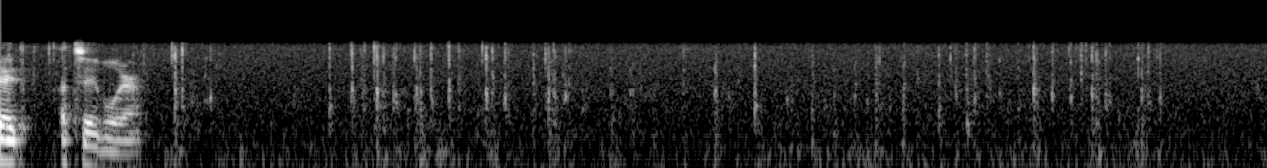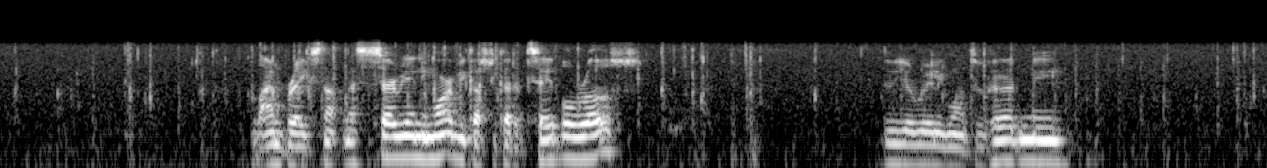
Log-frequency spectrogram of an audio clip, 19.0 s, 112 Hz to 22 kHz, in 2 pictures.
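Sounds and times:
low steady hum: 0:00.0 - 0:19.0
typing on keyboard: 0:01.3 - 0:01.6, 0:02.4 - 0:04.7, 0:05.3 - 0:08.8, 0:09.9 - 0:15.7, 0:16.4 - 0:19.0.

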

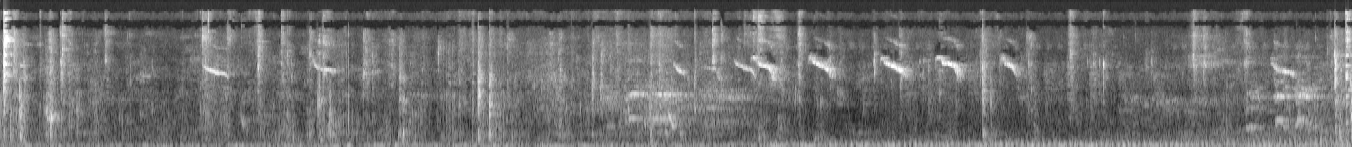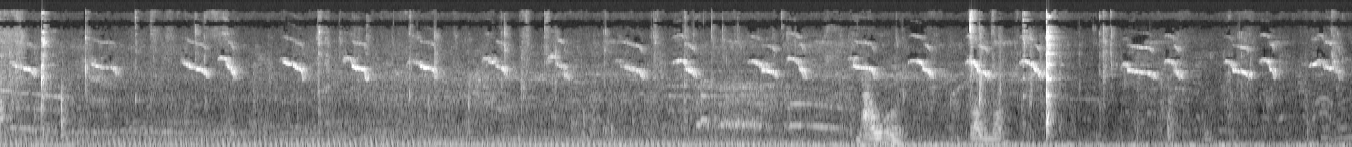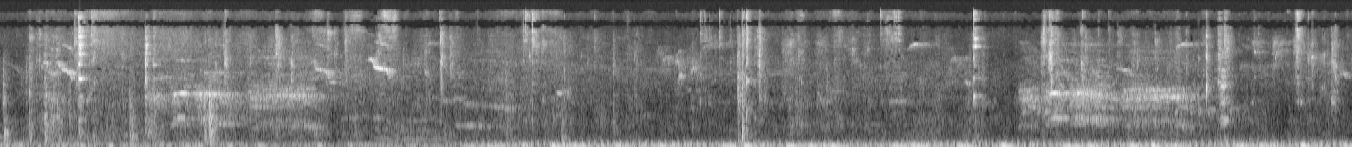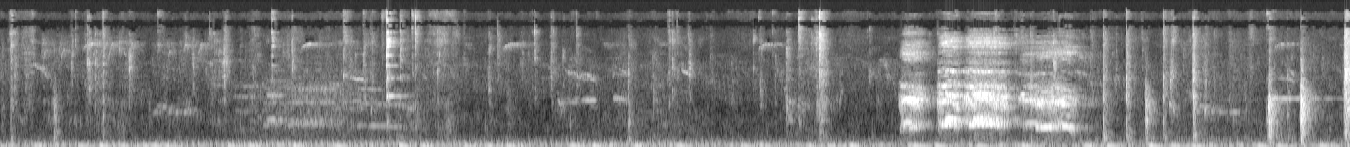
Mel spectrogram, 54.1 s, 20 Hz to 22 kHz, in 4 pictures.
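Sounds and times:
rooster crowing: 0:49.6 - 0:51.5.

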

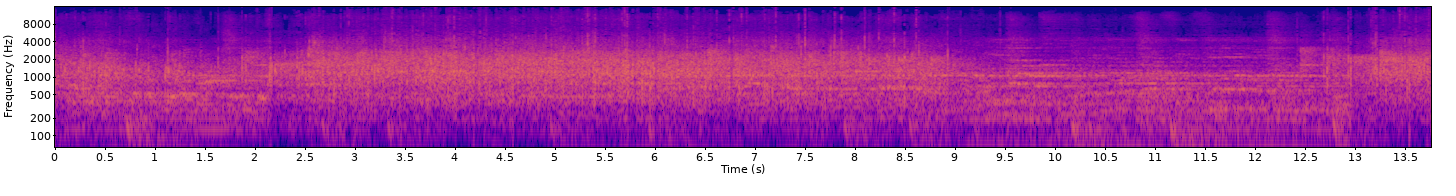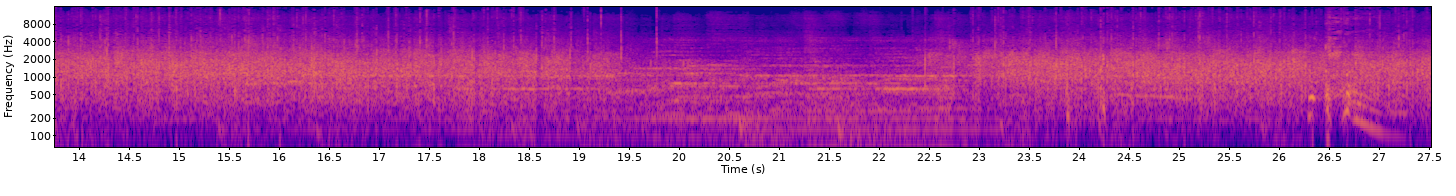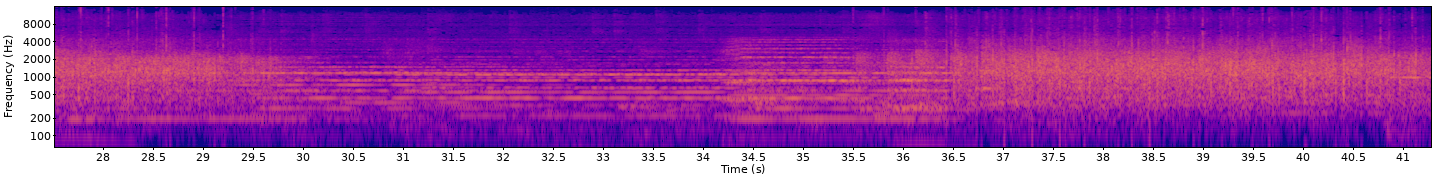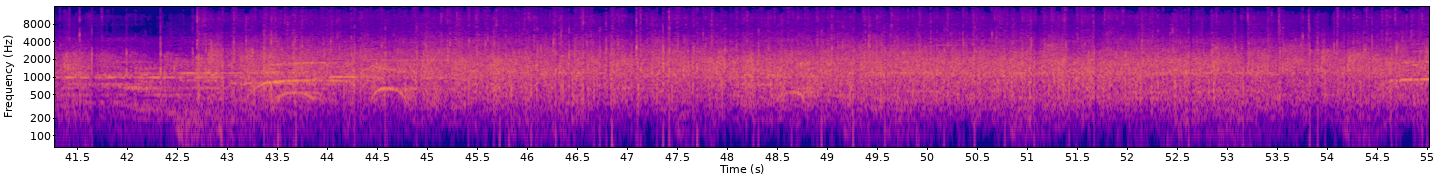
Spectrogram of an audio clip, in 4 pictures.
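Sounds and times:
audience applauding: 0:00.0 - 0:09.1, 0:12.4 - 0:19.9, 0:22.4 - 0:30.0, 0:35.5 - 0:55.0.

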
